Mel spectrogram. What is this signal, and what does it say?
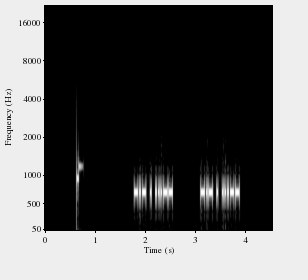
Morse code, heard as a keyed tone, about 42 wpm, 700 Hz. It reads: KE3 KE3
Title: USA Call Sign Prefixes - Repeated 2x - 45wpm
